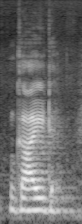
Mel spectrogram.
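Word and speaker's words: guide: Which letter is silent in the word गाइड, गाइड में कौन सा वर्ड साइलेंट है, क्या गा में गा आ रहा है, ई आ रहा है, डा आ रहा है, बिल्कुल। यू आ रहा है क्या, नहीं आ रहा है, बिल्कुल option A इज the correct answer.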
